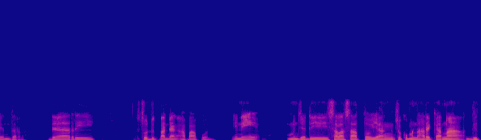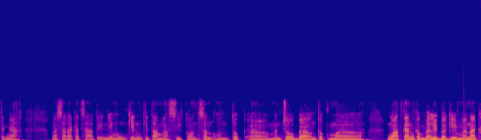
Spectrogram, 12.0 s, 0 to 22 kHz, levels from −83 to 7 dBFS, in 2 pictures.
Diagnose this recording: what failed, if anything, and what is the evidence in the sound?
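From just after "pandang apapun" at 2.96 s to the end at about 12 s, the speech and the background noise swell together, steadily and without any step. This is automatic gain rising in the call processing stage. The automatic gain control judged the input too quiet and raised its gain gradually. Because it scales the whole signal, the room noise is pushed up along with the speaker, so the noise floor climbs in step with the level.

Around 5.65 s, 5.69 s, 6.26 s, 6.44 s and 6.48 s there are brief rough, grainy patches, each lasting about 20 ms, with no silence in them. These are lost packets rebuilt from error correction, a network fault that the decoder recovered from. Each missing Opus packet was replaced by the lower-bitrate copy carried inside the packet that followed it. Playing that coarser copy keeps the audio continuous but adds extra coding noise. The call path's roughly 6 kHz bandwidth already limits the top end.

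From 6.24 to 6.28 s and from 6.42 to 6.46 s the sound smears and wobbles briefly instead of moving on cleanly. This is short concealed packet loss on the network side. About 20 ms of audio missed the jitter buffer each time. The decoder extended the preceding sound, pitched if voiced and as shaped noise if not, then blended back. Error-correction copies fill the last part of each span.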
